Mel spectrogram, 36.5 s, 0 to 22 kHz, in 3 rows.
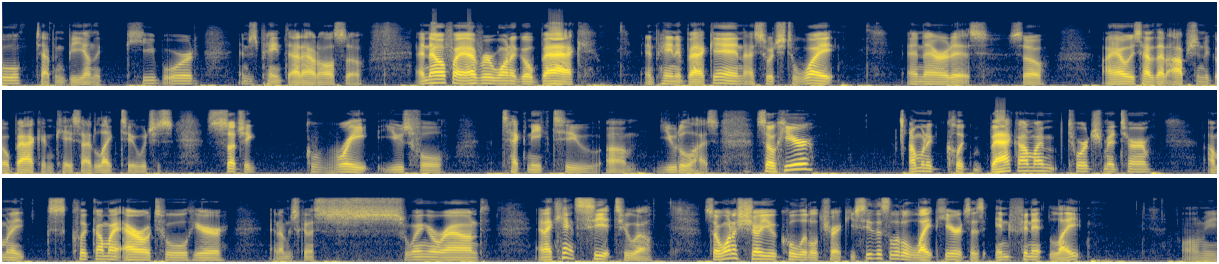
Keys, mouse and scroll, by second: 0.5-2.6 drag, 3.9 click, 5.3 ctrl+d, 7.9 click, 8.8 click, 11.6 ctrl+z, 22.2 click, 24.6 click, 26.4-30.9 drag, 35.9 click.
